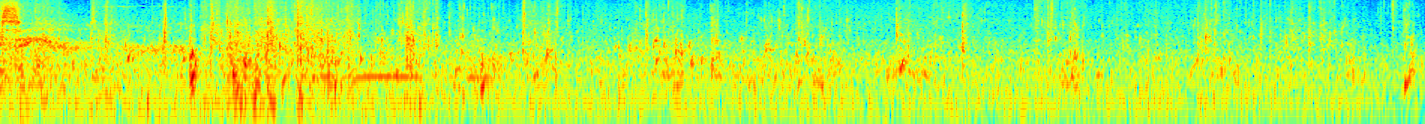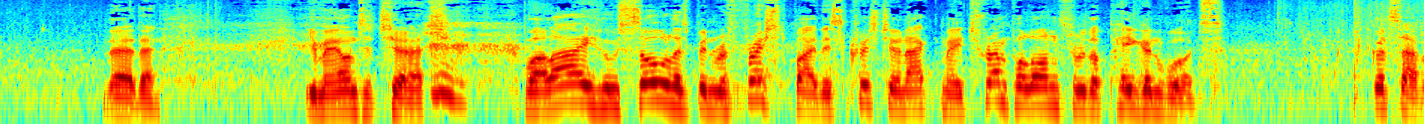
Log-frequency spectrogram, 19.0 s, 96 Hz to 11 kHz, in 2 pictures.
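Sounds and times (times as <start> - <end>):
sloshing in shallow floodwater: 0.0 - 10.2, 17.9 - 18.9
floodwater trickling and splashing: 0.0 - 18.9
speech: 10.2 - 10.8, 11.5 - 17.7, 18.6 - 18.9.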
